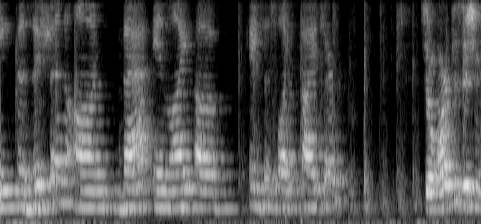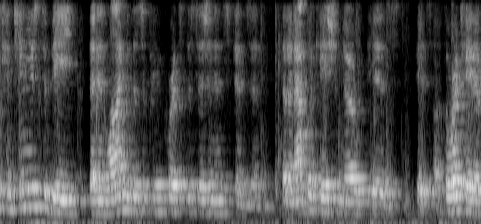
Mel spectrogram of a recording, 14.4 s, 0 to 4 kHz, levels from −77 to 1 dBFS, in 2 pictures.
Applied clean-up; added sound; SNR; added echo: neural separator model SepFormer DNS4.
